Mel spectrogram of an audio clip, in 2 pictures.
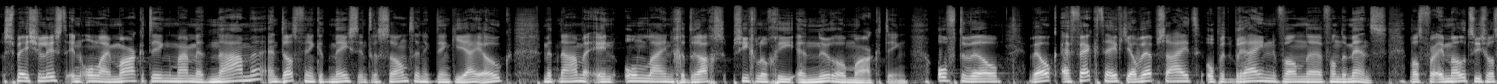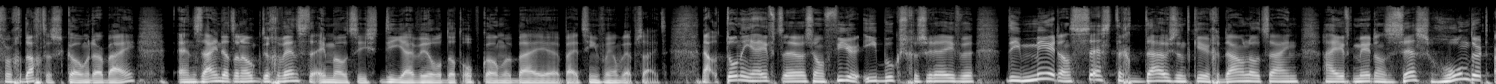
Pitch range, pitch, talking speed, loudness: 110-145 Hz, 130 Hz, 180 wpm, -13 LUFS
